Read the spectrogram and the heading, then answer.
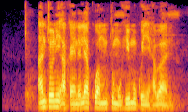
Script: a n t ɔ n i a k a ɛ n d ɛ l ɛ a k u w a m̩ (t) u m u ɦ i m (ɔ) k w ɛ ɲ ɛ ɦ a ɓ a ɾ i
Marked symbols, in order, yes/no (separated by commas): yes, no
